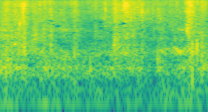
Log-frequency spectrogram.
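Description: Faint outdoor ambience of people walking on a leaf-strewn dirt path, with a few soft footfalls and rustles.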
